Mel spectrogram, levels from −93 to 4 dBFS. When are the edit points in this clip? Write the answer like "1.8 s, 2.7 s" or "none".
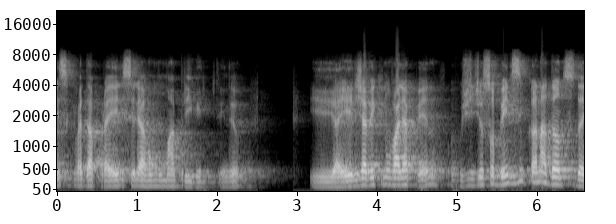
none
